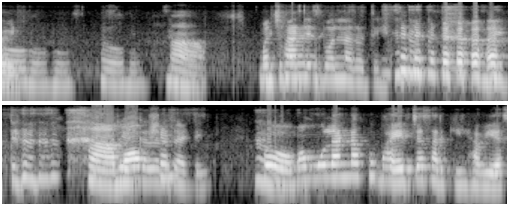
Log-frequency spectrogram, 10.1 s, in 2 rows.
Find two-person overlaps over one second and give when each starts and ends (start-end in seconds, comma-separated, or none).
none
